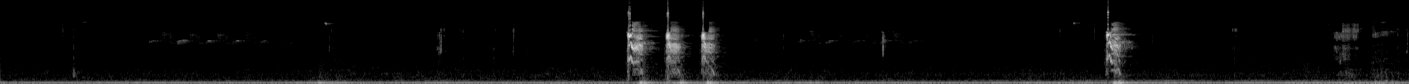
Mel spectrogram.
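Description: Birds at a backyard feeder: three short, loud, harsh sounds close to the microphone in quick succession about six seconds in, and one more about eleven seconds in, over faint chirping of small birds.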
